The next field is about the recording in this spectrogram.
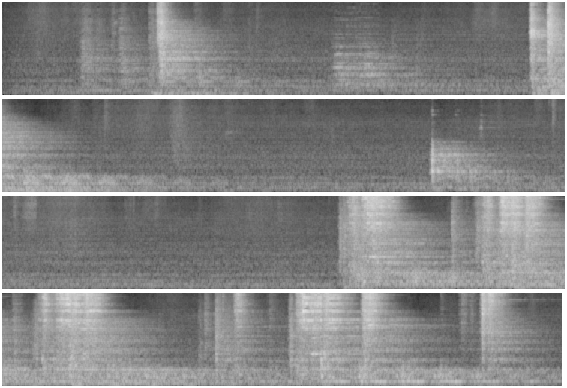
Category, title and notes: Sound effects > Objects / House appliances
noisy ghost
A series of loud scratching and crashing sounds with echo and reverb as if made by a noisy, restless ghost in a kitchen. Recorded with an iPhone and enhanced with BandLab. Originally a recording of me yanking open a microwave, taking out a dish, slamming the door, and setting the dish on the counter, followed by wrestling with a stuck utensil drawer and slamming it shut.
fx, noise, sound-effect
